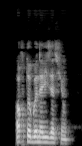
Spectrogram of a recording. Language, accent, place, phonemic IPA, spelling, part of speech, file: French, France, Lyon, /ɔʁ.tɔ.ɡɔ.na.li.za.sjɔ̃/, orthogonalisation, noun, LL-Q150 (fra)-orthogonalisation.wav
- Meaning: orthogonalization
